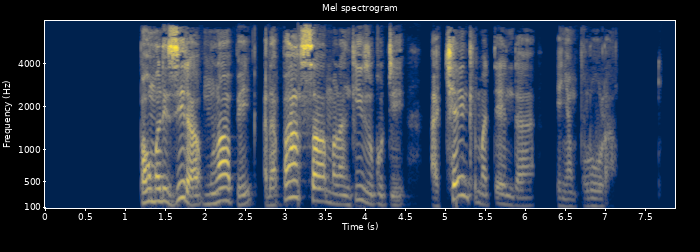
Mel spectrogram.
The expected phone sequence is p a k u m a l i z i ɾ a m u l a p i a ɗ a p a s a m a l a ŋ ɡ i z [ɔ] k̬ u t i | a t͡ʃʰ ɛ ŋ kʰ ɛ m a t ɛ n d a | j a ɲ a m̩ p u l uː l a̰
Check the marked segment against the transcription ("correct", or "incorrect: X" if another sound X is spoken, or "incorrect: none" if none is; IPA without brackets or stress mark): correct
